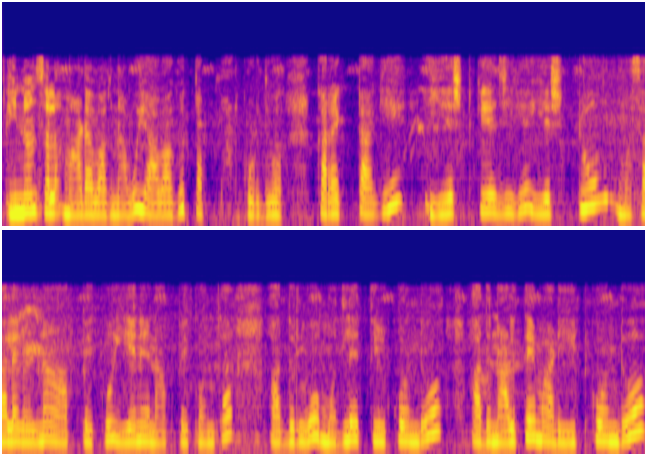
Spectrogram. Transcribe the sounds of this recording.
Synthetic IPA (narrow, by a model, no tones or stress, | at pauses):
inːond̪usɐlɐmaːɽɐʋaːɡɐnaːʋujaːʋaːɡut̪ɐpːmaːɽkoɽd̪ukɐɾek̚ʈaːɡieʂʈke̞ːd͡ʒiɡe̞eʂʈumɐsaːlɐɡɐɭɐnɐaːk̚be̞ːkue̞ːne̞ːnaːɡ̚be̞ːkuɐnt̪ɐːd̪ɐɾʋumɔd̪le̞t̪iɭko̞ɳɖuɐd̪ɐnːɐɭɐt̪e̞maːɽiːʈko̞ɳɖu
